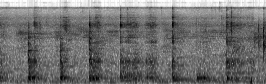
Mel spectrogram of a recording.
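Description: Cumin and asafoetida temper in hot oil as a spoon stirs them, giving a soft, steady sizzle under repeated rhythmic scrapes and light metallic clinks against the pan, close and fairly quiet.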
